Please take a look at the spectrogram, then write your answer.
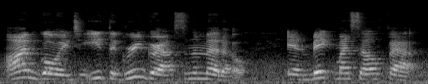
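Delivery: steady big-goat voice, no stammer; lightly voiced bold goat; unafraid big goat. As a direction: state it evenly and confidently.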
